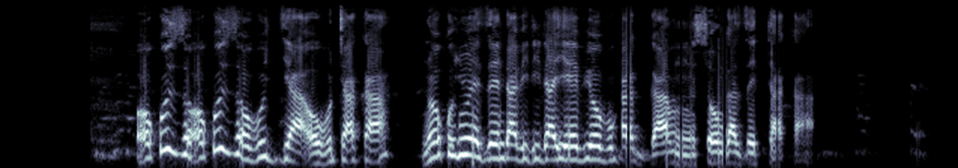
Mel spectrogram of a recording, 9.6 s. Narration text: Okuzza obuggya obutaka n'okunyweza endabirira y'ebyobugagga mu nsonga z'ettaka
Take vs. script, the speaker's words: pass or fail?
fail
